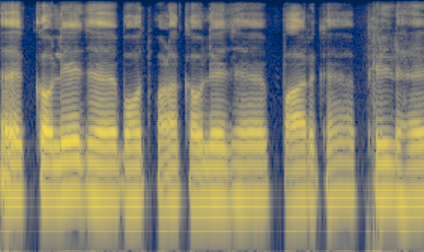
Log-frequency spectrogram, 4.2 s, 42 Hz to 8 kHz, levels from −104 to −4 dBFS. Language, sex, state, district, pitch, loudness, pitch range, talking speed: Hindi, male, Bihar, West Champaran, 125 Hz, -20 LUFS, 125-130 Hz, 155 wpm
